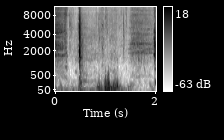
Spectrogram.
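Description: A bucket of speared lionfish being emptied into a plastic cooler: a sharp knock about half a second in, then a dull low thud as the fish land.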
